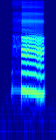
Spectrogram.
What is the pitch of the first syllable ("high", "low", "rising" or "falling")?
low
